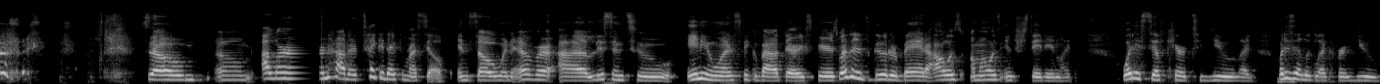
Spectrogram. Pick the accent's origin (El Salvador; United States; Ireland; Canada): United States; Ruleville, Mississippi; moved away as an adult; I grew up in Rowville, which is predominantly Black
